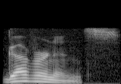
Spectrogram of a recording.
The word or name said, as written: governance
